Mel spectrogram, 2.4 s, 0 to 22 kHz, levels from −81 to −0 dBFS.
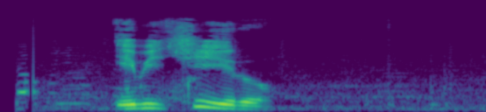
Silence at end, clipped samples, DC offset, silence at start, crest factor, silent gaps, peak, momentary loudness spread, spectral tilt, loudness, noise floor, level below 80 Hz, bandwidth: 1.1 s; under 0.1%; under 0.1%; 0.1 s; 20 dB; none; -4 dBFS; 18 LU; -5.5 dB/octave; -21 LUFS; -54 dBFS; -66 dBFS; 11.5 kHz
